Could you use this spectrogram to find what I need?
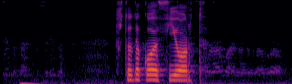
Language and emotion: Russian, neutral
